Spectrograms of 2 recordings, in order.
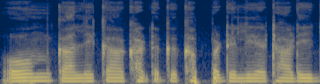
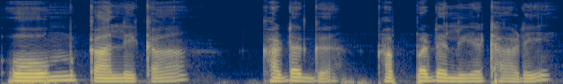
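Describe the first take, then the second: First: It is recited quickly, flowing without stops. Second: It is recited slowly, with stops between parts. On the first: This is how it is said when actually used. "रुक रुक कर नहीं बोला जाता" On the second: It is said this way so listeners can follow. "आराम आराम से बोल रहा हूँ ताकि आप सबको समझ आए"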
